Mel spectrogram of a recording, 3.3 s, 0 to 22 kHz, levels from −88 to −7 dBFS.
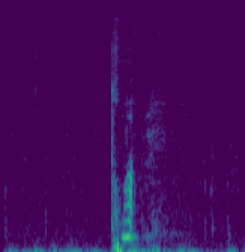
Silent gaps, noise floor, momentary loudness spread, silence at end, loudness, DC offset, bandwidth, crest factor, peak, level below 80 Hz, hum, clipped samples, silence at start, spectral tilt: none; -64 dBFS; 23 LU; 0.15 s; -39 LUFS; under 0.1%; 16.5 kHz; 24 dB; -20 dBFS; -52 dBFS; none; under 0.1%; 0.1 s; -7 dB/octave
